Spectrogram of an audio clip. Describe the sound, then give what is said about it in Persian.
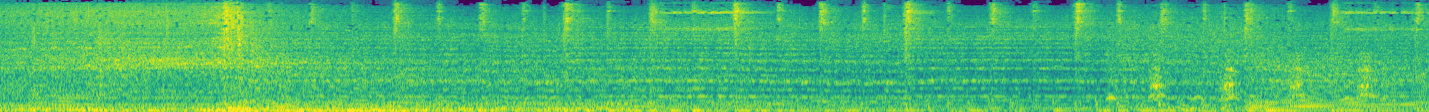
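Several search dogs, given a scent sample to track someone through a forest, bark and yip in a busy, overlapping chorus, with occasional whimpers, loud against a steady rumble of outdoor background noise. “نمونه هایی که از من کشف کردیم و بدین سگا بو بکشن.”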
